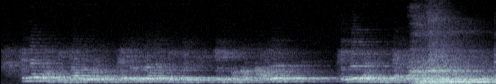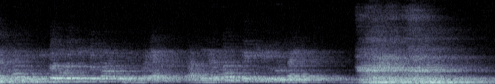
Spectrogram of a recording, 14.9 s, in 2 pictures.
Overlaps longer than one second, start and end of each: none

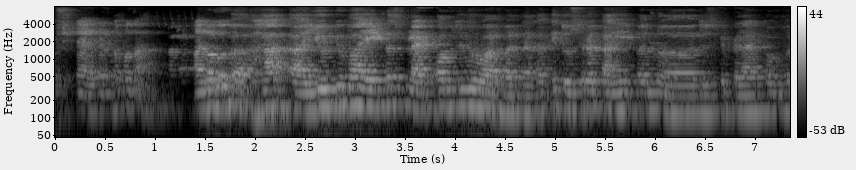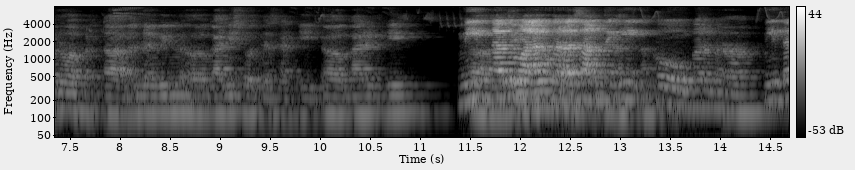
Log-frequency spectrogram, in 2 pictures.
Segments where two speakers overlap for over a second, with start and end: 11.5-13.1

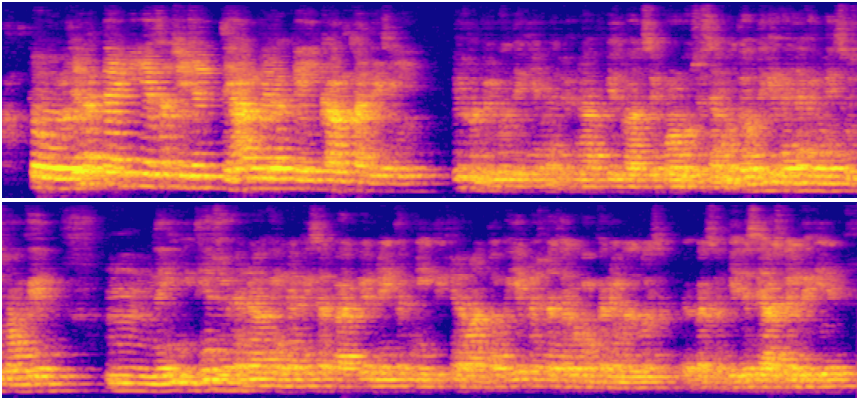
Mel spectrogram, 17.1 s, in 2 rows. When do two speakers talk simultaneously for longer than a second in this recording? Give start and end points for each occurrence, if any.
none

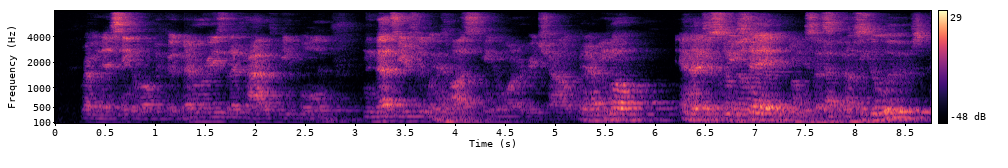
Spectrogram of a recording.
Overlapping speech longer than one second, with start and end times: 6.3-8.2

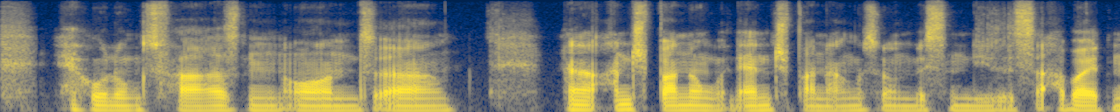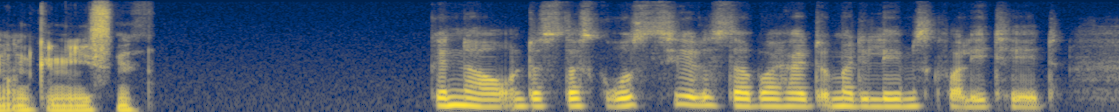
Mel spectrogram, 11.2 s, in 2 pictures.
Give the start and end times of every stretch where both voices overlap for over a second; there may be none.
none

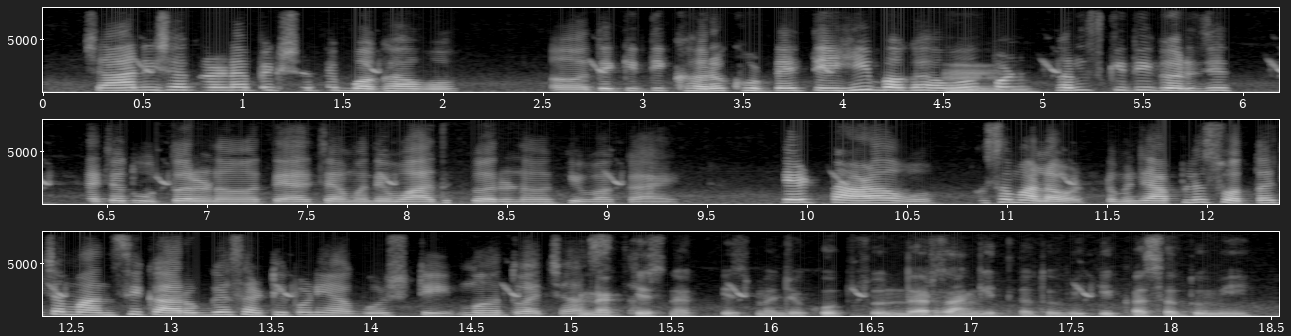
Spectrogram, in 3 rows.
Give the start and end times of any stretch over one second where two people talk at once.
none

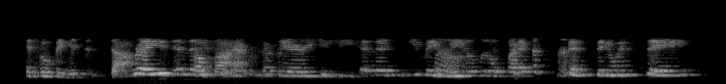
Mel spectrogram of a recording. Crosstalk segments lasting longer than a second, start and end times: 1.9-3.6

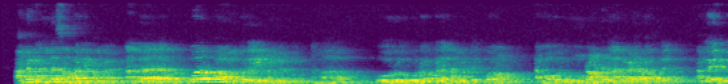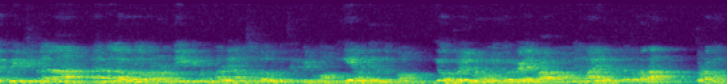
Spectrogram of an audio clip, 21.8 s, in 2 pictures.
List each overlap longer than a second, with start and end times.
none

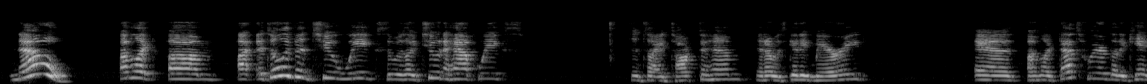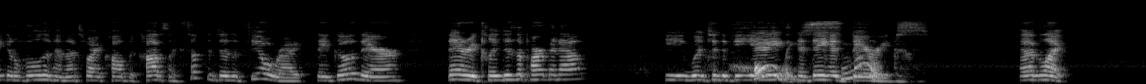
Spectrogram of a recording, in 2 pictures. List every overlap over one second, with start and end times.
18.8-20.6

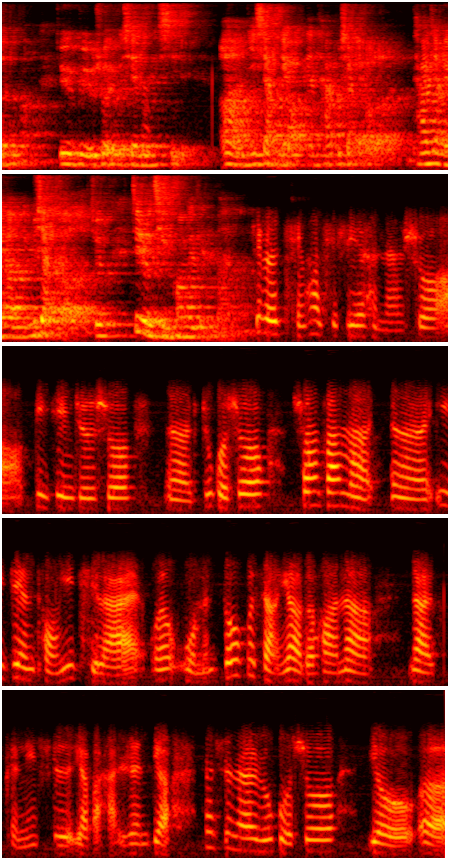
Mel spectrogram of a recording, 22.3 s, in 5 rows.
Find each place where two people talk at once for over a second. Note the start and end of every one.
none

